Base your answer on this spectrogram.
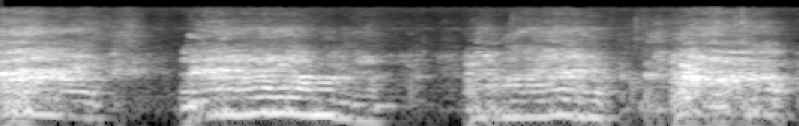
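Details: German Shorthaired Pointers Copper, the annoying younger brother, and older Zoie at play inside; long sustained growl-whines with strong harmonics, two drawn-out bouts over a few seconds, close and loud.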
